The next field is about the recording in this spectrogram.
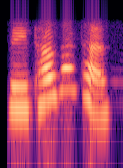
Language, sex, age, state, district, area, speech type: Kashmiri, female, 30-45, Jammu and Kashmir, Pulwama, urban, conversation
